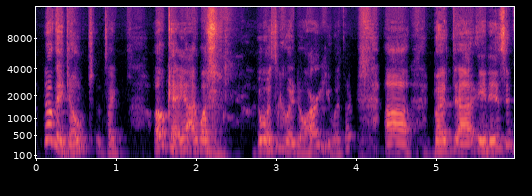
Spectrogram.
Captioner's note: laughter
